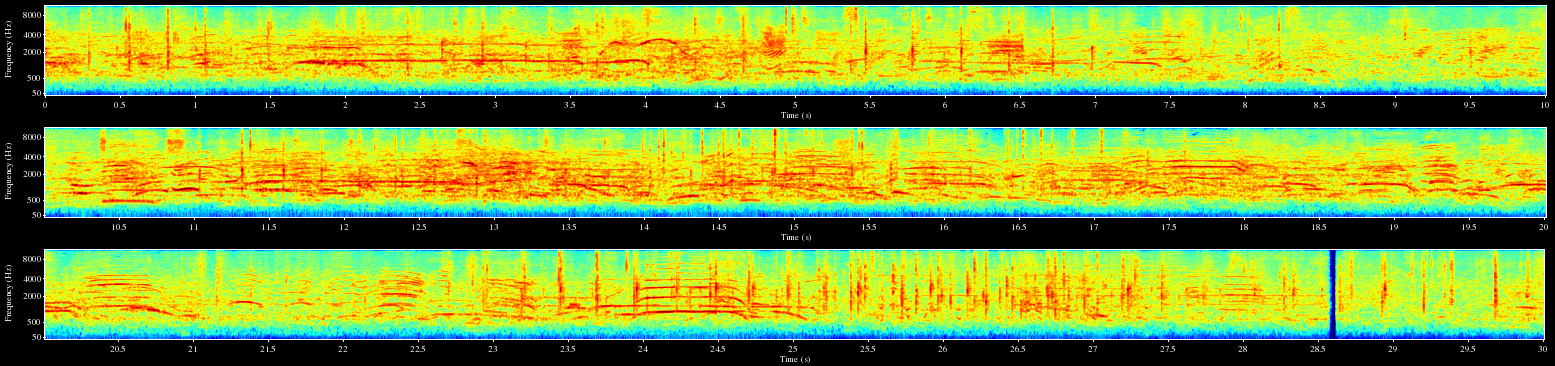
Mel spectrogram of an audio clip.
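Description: Grandstand crowd cheering and shouting runners on during a sprint relay race, many voices yelling at once. It dips briefly about ten seconds in and then rises again.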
